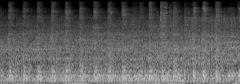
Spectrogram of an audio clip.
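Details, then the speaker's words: 1982 Honda MB5 two-stroke on first startup after head gasket fix, Dellorto PHBG 21mm carburetor and new Proma GP exhaust: crisp, quick, even popping idle holding steady with no hunting; healthy, never sounded so good. "the mb5 has never sounded so good since i had this thing it has never sounded so good especially on first startup"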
